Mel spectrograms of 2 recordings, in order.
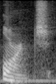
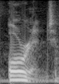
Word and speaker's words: orange: but I had to teach myself that the color / fruit orange has two syllables in it. It is not orange or arch. – Orange. Yeah. – I think the same thing was him would say orange. – Orange. – But it's orange. It's two syllables and it's an O-R.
